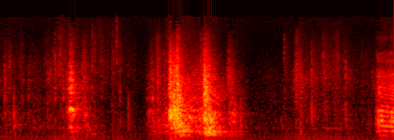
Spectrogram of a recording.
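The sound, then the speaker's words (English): A drawer is opened in a bedroom to take out developed photographs, giving a few wooden knocks and sliding bumps in short, separate bursts, with the loudest in the middle and another near the end. “goes to a drawer. He takes out the developed pictures and hands them to her.”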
